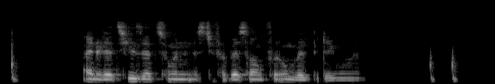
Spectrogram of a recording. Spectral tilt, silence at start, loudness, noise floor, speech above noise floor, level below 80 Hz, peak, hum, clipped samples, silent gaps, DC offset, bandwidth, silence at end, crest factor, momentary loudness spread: -4 dB/octave; 0.1 s; -32 LUFS; under -90 dBFS; over 58 dB; -84 dBFS; -16 dBFS; none; under 0.1%; 0.22-0.76 s, 3.74-4.29 s, 4.39-4.51 s; under 0.1%; 9.2 kHz; 0.35 s; 18 dB; 18 LU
